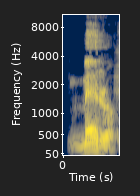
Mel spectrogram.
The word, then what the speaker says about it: Mero: Mero, yeah, Mero. With the accent on the O.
